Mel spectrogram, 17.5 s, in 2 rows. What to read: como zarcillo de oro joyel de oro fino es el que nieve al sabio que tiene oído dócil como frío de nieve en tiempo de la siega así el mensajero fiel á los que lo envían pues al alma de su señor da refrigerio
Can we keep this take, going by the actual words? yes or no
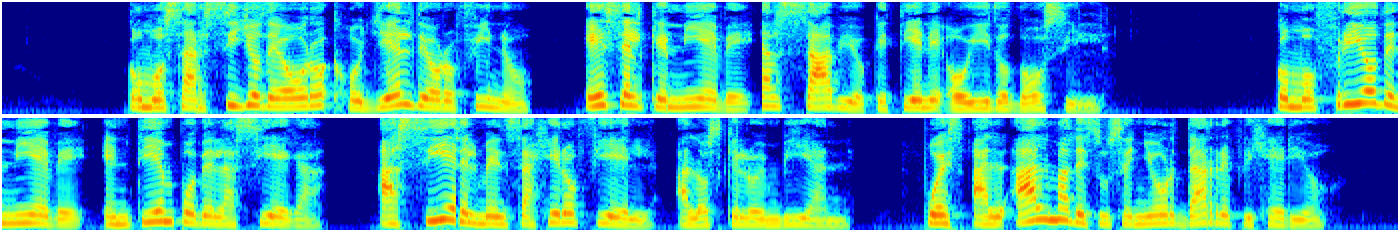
yes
